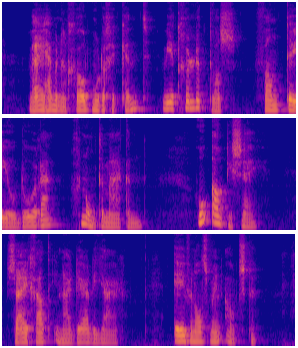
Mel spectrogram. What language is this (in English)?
Dutch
